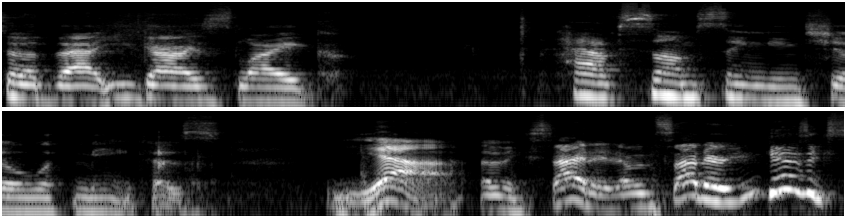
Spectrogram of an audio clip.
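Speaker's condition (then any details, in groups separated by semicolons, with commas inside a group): No condition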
